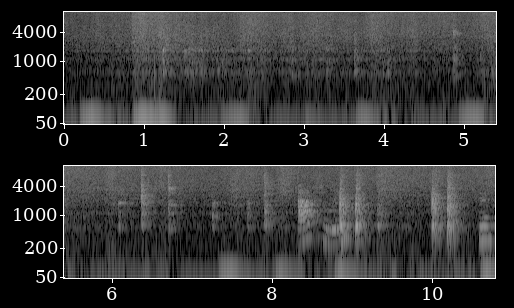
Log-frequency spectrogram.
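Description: Chopped onions and green peppers sizzling in a stainless steel pan in a little water instead of oil (simmer-frying), with the hiss swelling about a second in. A utensil stirring the vegetables scrapes and taps against the pan several times in the second half.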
